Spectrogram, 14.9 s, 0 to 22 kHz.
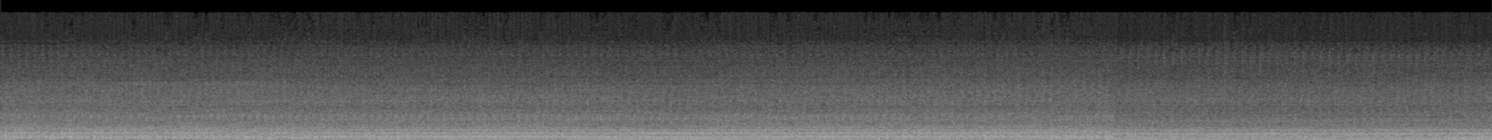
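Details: Subaru Forester EJ2.5 engine, first start after reinstall, fuel primed, out of gear: steady even idle with fast smooth beat, no knocks or misses; fires and settles into clean run.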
